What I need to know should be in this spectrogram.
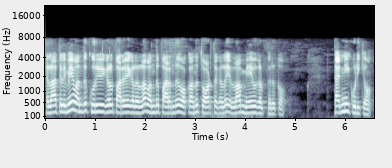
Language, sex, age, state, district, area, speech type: Tamil, female, 60+, Tamil Nadu, Krishnagiri, rural, spontaneous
